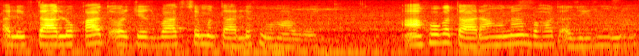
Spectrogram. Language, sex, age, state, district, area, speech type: Urdu, female, 60+, Uttar Pradesh, Rampur, urban, spontaneous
